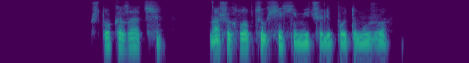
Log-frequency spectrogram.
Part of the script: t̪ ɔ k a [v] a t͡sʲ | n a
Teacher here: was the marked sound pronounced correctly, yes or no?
no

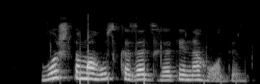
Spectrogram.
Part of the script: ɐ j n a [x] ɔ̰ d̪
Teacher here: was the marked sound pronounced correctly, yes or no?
no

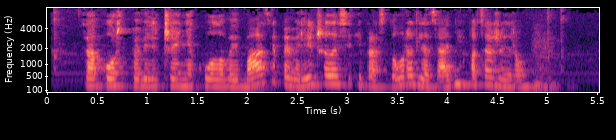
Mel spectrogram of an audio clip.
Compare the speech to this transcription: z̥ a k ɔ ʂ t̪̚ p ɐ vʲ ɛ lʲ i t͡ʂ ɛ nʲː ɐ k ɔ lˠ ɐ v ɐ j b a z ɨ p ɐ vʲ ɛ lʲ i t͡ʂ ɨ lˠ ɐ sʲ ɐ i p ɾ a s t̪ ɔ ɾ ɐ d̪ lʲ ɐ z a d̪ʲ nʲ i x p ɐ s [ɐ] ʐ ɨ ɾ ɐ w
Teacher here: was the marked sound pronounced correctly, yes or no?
no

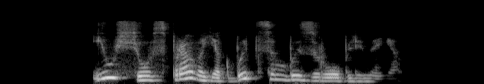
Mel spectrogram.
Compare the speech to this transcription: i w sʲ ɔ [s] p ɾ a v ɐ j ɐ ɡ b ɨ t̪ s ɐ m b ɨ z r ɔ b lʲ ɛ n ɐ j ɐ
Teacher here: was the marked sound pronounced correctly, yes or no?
yes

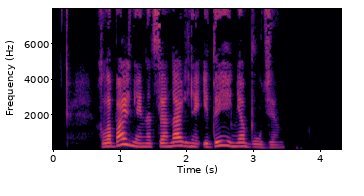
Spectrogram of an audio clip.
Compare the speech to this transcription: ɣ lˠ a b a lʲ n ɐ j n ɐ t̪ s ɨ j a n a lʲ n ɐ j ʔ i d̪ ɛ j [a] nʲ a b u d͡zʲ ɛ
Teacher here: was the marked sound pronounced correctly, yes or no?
no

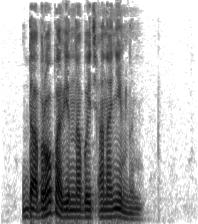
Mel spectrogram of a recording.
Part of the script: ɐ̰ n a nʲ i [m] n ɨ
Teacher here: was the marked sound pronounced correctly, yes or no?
yes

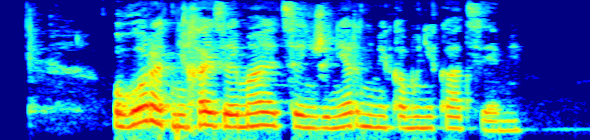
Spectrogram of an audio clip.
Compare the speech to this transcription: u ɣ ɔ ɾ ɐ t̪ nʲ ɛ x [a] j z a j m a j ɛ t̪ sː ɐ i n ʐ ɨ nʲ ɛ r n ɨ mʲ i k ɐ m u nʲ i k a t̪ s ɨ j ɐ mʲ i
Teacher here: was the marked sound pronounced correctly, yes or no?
yes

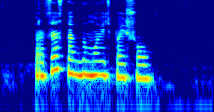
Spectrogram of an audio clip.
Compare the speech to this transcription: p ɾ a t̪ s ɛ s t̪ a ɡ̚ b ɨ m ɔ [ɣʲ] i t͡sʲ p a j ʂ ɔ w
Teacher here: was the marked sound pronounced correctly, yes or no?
no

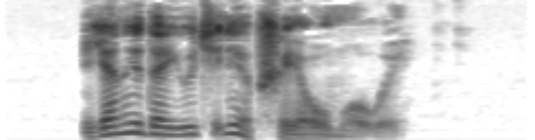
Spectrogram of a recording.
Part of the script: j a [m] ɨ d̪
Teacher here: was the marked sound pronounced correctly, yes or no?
no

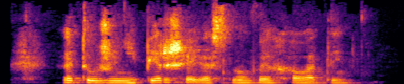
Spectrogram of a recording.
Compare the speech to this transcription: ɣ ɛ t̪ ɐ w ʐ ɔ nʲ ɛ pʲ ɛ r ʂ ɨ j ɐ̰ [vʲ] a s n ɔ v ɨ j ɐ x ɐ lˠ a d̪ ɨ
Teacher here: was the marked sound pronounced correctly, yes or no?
yes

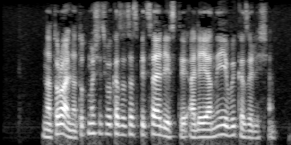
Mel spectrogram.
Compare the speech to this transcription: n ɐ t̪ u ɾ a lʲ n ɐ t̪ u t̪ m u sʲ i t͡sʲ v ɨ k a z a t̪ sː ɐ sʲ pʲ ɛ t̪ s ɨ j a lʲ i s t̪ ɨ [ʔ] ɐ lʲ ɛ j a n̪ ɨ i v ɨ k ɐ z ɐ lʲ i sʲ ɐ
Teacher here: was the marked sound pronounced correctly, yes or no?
yes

